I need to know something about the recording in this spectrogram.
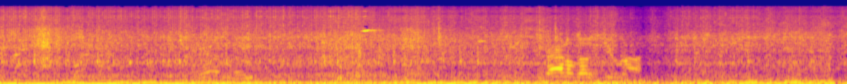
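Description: An engine idles with a low steady rumble.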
